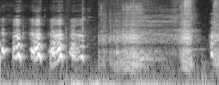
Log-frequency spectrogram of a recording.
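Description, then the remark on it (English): A quick series of buzzy, sputtering fart noises, seemingly made with a mouth, followed by a longer, breathy raspberry sound, moderately loud. “Fart noises.”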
